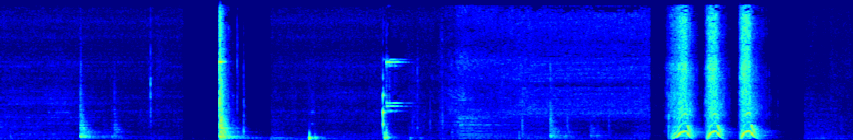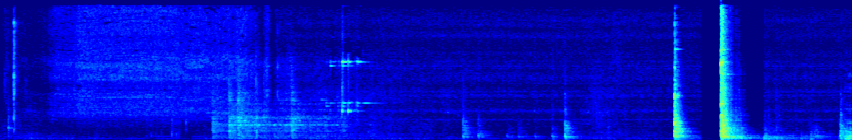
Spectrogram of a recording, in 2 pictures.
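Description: A small air drill run in three short bursts, drilling the head off an aluminium Avex pop rivet, with light clicks of tool handling around it. Near the end, a couple of sharp taps of a hammer on a pin punch knock at the rivet stem.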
